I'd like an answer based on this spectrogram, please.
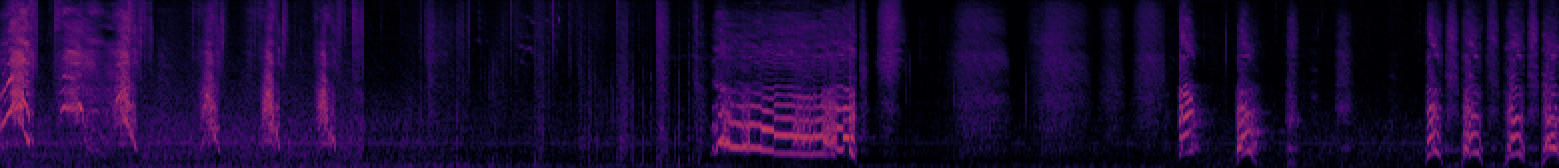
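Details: Mother dog and puppies at play outdoors in fresh snow in winter: scattered short barks early on, then one drawn-out wavering yelp, a quiet stretch, and a final cluster of quick yappy barks.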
